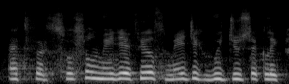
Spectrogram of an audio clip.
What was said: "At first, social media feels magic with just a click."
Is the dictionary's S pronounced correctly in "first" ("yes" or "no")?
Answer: no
